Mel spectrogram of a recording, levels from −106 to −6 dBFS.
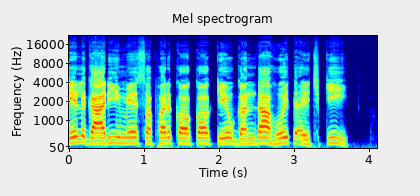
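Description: Nothing in this speech recording stands out as a technical fault, so there's no problem to walk through here.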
